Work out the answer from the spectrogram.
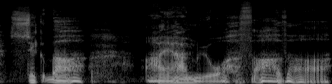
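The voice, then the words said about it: Darth Vader impression. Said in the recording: “with my cold, I could do a Darth Vader impression.”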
